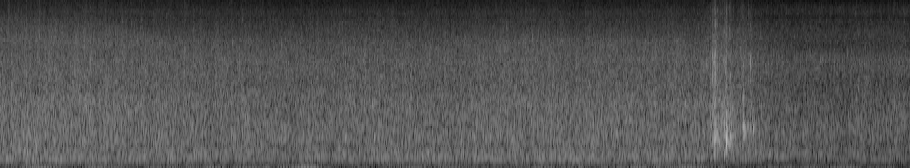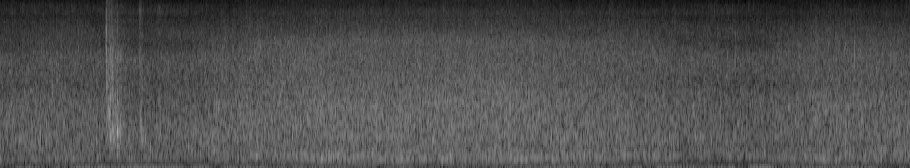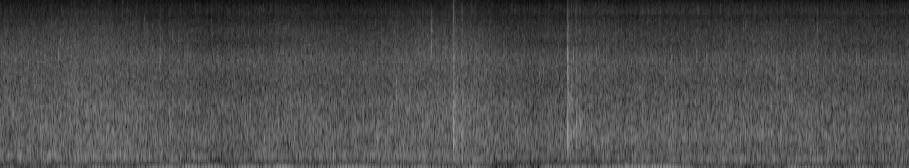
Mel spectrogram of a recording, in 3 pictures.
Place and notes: river simene, symondsbury. uk - stream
